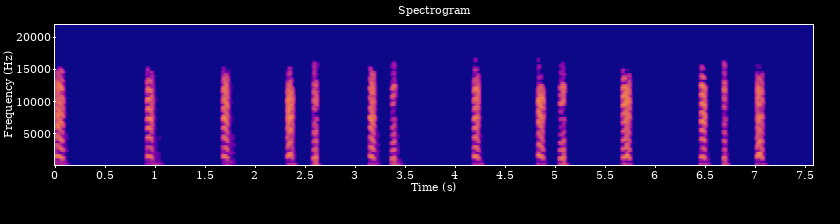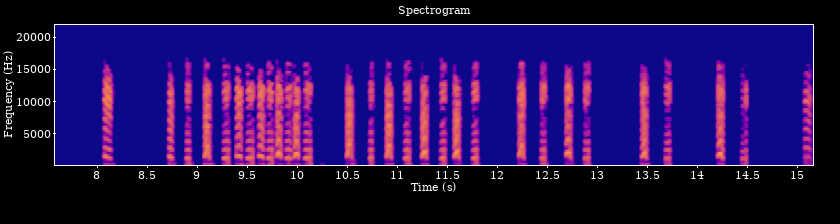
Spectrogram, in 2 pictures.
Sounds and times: dog toy squeaking 0:08.7 - 0:13.6

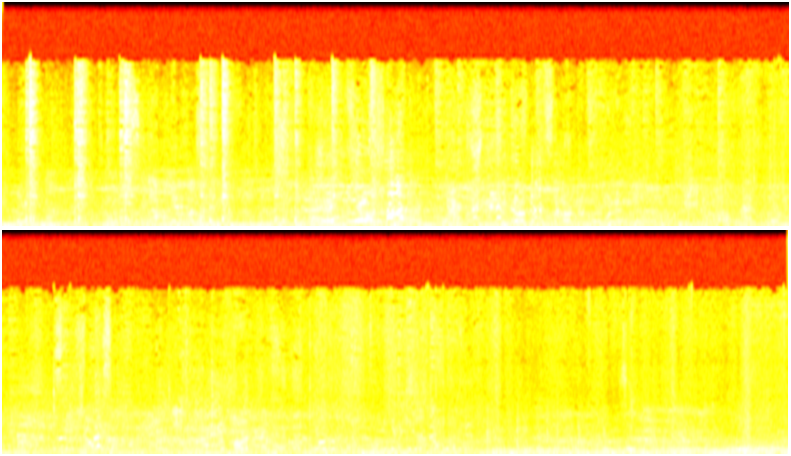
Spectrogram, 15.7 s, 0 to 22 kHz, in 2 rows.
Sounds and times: street musicians 0:00.0 - 0:15.7

